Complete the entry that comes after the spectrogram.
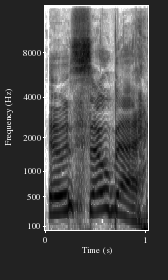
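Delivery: laughing it out at how bad it was; giggling at a cringe intro. Real, not acted. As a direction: say it through real laughter. Laughing at their own bad intro.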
